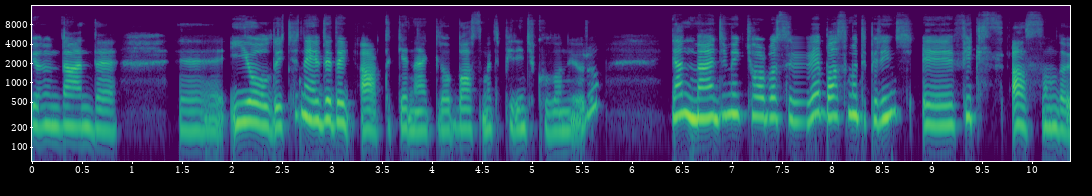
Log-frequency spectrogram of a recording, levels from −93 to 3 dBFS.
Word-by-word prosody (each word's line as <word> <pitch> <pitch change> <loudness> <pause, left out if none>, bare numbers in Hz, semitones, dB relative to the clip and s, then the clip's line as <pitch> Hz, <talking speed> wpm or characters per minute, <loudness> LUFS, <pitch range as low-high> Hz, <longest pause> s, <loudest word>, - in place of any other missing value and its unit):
yönünden 210 -1 -1
de, 185 -2 -4 0.6
eee, 180 - -8
iyi 250 +2 +3
olduğu 215 -4 +2
için 315 +11 -4
evde 265 -2 +5
de 240 -3 +3
artık 190 +1 -1
genellikle 180 -1 -4
o 190 +2 -8
basmati 195 -1 -5
pirinç 195 0 -7
kullanıyorum. 180 - -7 0.8
Yani, 310 0 +7
mercimek 295 +3 +5
çorbası 290 -4 -1
ve 330 +6 +1
basmati 305 -1 +2
pirinç, 295 +6 0
eee, 220 -1 0
fiks 290 +6 -7
aslında 205 -2 -1
225 Hz, 135 wpm, -26 LUFS, 195-295 Hz, 0.8 s, Yani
